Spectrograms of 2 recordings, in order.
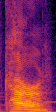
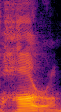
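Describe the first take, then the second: First: The name is said the American way. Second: The name is said the Greek way. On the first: "in America, I think it's" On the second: "in Greek, it's"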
